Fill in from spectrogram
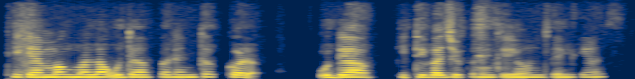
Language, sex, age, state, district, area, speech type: Marathi, female, 18-30, Maharashtra, Amravati, rural, spontaneous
